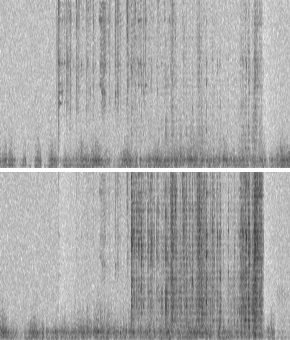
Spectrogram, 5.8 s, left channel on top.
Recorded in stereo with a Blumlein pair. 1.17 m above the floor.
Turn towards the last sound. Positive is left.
turn(degrees=-40)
